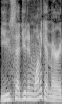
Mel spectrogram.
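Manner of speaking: ordinary talk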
